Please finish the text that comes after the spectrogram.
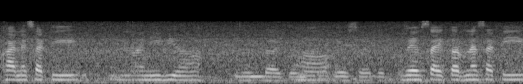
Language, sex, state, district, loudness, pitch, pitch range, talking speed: Marathi, female, Maharashtra, Gondia, -19 LUFS, 210 Hz, 200-220 Hz, 90 wpm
